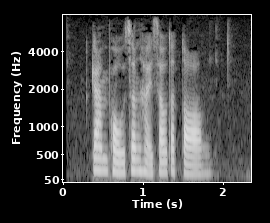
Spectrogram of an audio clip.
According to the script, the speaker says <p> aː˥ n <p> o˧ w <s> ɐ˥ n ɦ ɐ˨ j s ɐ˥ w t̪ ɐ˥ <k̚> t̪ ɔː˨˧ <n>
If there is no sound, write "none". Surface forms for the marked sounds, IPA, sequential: k, pʰ, t͡s, k̚, ŋ

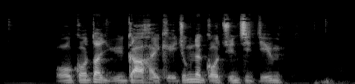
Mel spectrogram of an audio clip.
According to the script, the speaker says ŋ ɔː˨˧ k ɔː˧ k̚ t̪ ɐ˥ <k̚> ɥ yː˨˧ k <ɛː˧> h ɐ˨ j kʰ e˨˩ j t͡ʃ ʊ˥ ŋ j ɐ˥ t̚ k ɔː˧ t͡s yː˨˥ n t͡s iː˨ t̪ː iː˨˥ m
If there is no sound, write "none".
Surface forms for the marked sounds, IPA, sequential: k̚, aː˧

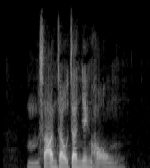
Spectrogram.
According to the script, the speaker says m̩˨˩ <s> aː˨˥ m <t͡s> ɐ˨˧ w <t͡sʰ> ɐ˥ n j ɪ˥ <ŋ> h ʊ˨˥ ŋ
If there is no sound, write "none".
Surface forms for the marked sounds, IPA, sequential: s, t͡s, t͡s, ŋ

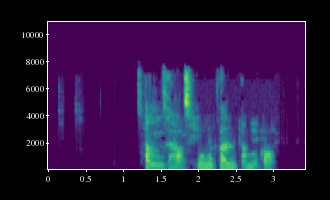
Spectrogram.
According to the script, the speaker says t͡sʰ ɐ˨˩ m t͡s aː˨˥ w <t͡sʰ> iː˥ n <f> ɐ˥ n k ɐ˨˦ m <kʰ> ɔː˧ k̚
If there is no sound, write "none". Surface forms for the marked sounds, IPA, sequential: t͡sʰ, f, k

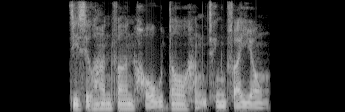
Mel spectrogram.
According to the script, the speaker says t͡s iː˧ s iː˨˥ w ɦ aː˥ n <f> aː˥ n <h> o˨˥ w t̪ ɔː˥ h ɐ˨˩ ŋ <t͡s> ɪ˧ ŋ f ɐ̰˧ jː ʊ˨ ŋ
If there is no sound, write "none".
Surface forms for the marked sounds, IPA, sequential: f, h, t͡sʰ

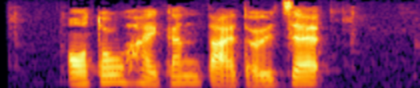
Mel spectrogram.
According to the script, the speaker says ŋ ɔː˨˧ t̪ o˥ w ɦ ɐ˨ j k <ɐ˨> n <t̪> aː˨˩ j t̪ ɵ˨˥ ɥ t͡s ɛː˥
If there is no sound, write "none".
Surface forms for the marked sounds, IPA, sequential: ɐ˥, t̪

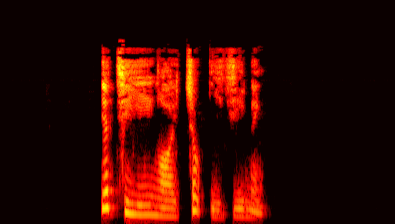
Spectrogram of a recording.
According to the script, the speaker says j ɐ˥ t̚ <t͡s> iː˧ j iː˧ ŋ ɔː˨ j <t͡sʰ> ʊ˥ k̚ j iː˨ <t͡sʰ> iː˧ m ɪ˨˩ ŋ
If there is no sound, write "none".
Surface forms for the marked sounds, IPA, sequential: t͡sʰ, t͡s, t͡s

